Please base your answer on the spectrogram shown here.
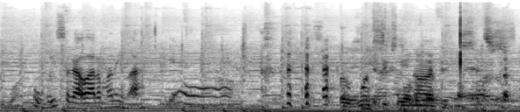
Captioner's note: laughs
